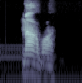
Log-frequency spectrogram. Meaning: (noun) plural of marbre; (verb) second-person singular present indicative/subjunctive of marbrer
- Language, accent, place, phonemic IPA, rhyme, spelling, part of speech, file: French, France, Lyon, /maʁbʁ/, -aʁbʁ, marbres, noun / verb, LL-Q150 (fra)-marbres.wav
